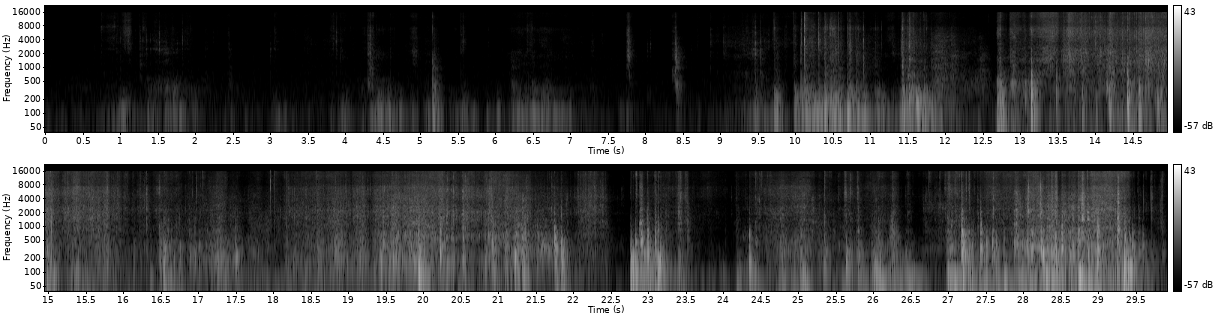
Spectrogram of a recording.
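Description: Faint scattered handling clicks, then from about ten seconds in a plastic packaging bag crinkling and cardboard rustling and scraping as hands dig through a shipping box, pausing briefly near the end.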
